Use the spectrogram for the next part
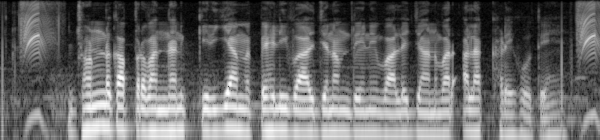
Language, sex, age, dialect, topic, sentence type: Hindi, female, 18-24, Awadhi Bundeli, agriculture, statement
